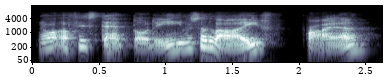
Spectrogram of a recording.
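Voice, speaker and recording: A man's voice: medium pitch, wildly swooping pitch, moderate pace, darkish tone, breathy edge, heavily acted. A man voicing an evasive, wheedling knight in training who stammers and talks over-formally in a tabletop game. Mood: defensive. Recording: dull, slightly lo-fi recording.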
